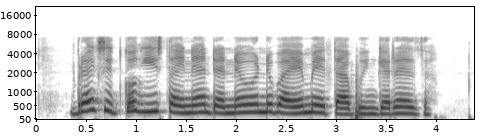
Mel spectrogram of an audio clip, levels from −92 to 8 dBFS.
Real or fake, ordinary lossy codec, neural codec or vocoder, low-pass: real; none; none; 7.2 kHz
